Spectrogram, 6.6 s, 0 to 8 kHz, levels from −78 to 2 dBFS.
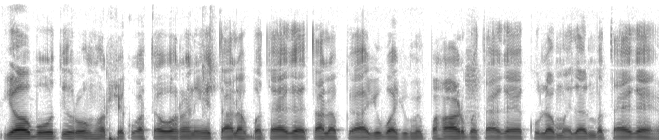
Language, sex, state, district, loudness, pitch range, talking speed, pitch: Hindi, male, Chhattisgarh, Jashpur, -20 LUFS, 100-105 Hz, 220 wpm, 105 Hz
